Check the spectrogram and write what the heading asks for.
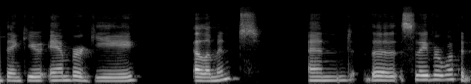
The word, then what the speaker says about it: Ambergris: What did y'all think of, and I've been corrected on the pronunciation, thank you, Amber Gee, Element, and the Slaver Weapon episodes that we watched for this evening.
